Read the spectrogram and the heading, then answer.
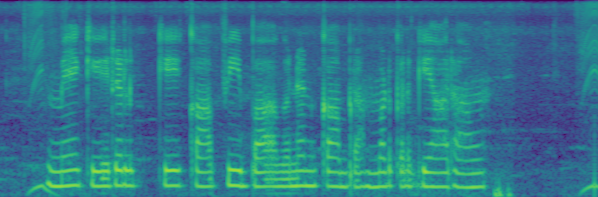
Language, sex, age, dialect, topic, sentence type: Hindi, male, 36-40, Kanauji Braj Bhasha, agriculture, statement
